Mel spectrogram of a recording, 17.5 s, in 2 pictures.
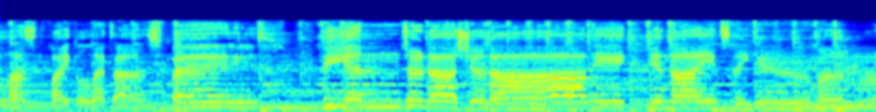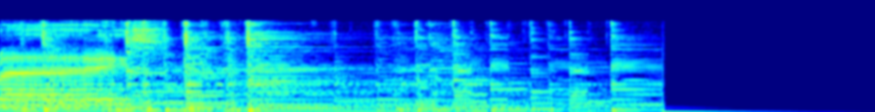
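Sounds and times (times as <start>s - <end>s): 
person singing: 0.0s - 10.4s
guitar: 0.0s - 15.4s.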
